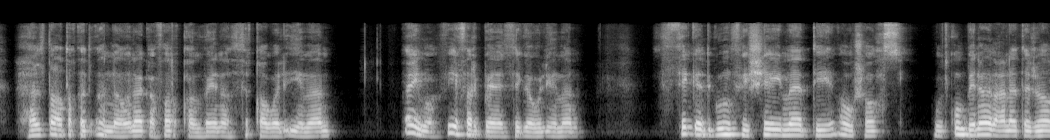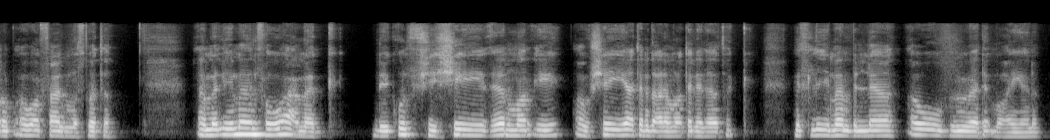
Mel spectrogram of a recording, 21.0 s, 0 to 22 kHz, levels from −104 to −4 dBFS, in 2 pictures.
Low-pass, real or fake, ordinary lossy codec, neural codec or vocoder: 10.8 kHz; fake; AAC, 64 kbps; codec, 44.1 kHz, 7.8 kbps, Pupu-Codec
